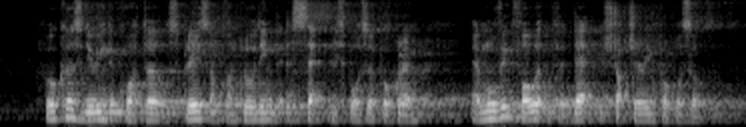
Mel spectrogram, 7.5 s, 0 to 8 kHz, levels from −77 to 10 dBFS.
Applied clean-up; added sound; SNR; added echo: none; none; none; reverberation time 2.8 s.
